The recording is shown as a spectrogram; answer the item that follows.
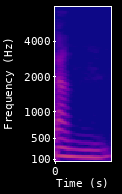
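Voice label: "dan4", Cantonese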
